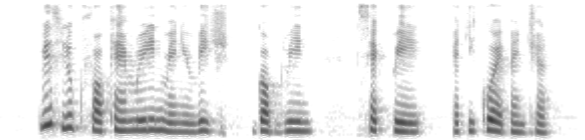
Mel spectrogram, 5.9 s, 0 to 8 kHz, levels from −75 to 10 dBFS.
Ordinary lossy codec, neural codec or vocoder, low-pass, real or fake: none; autoencoder, 22.05 kHz, a latent of 192 numbers a frame, VITS, trained on one speaker; 7.2 kHz; fake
